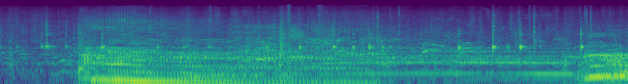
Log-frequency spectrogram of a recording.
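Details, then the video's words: Asian elephants in a camp, a bystander female reassuring a distressed companion after a nearby bull's roar; deep harmonic rumbles with layered tones lasting several seconds, broken by clicks and a higher tonal call near the end. "Elephas maximus reassure others in distress"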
